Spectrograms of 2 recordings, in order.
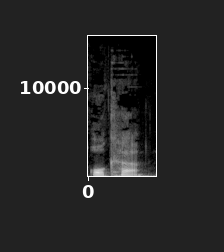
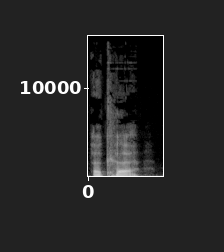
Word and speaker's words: occur: 但注意一下这个词，中国同学经常见到这个 o 字母，包括我在内以前啊，读的时候都读成 occur， no occur、发的是这个音，因为重音是在 cur 上面啊，那么非重读音节呢元音一般会发成央化的这个声音，所以是 where many of the deaths occurred， where many of the deaths occurred 用一个音就好了 occurred。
